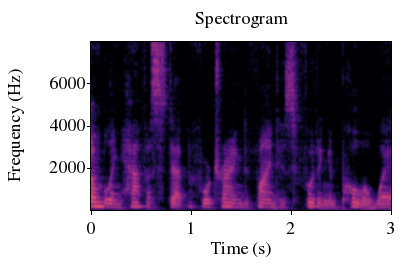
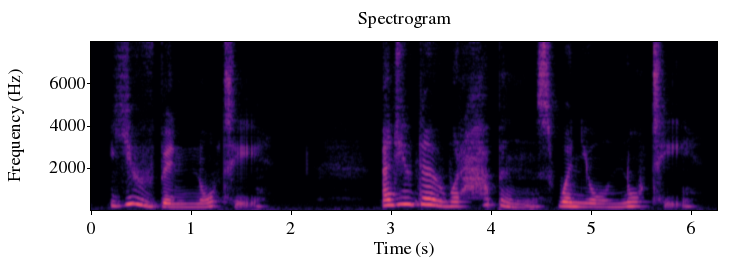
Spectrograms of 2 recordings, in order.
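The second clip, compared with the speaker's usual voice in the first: rich, sensuous voice lingering on each word, venomous; 3 semitones higher than usual. A narrator reads a woman teasing a man: sensuous, poison-dripping tease. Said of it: "Her tone was sensuous, but dripped with poison".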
